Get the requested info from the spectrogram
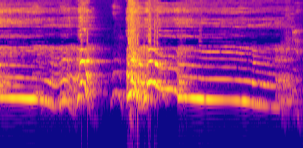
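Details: Puppy coaxed by its owner into a howling session: a long, steady, slightly falling howl with a brief yelp-like break in the middle, then the howl continues and fades downward.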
